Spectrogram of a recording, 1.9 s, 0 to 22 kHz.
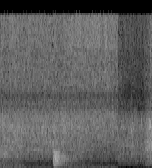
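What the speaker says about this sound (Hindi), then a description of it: "अच्छी तरह मिक्स करके इसे भी 2 मिनट तक भून लेंगे" Chicken dal is stirred and fried in a pot, giving a soft steady sizzle with a single sharp scrape of the spoon partway through, close and fairly quiet with no talking.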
